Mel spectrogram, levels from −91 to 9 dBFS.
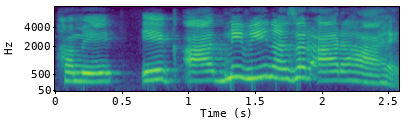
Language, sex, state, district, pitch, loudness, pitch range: Hindi, female, Bihar, Saharsa, 300 Hz, -14 LUFS, 285-360 Hz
